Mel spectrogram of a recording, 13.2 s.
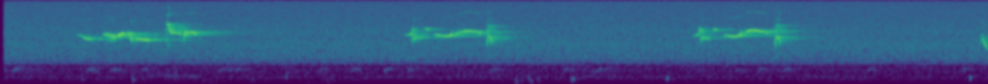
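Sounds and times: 
Common blackbird singing: 0:01.0 - 0:03.0, 0:05.4 - 0:06.8, 0:09.2 - 0:10.6.

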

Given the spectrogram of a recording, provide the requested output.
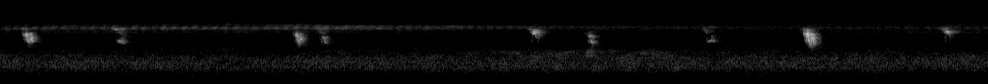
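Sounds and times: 
common chaffinch Fringilla coelebs calls: 0:00.2 - 0:00.5, 0:01.1 - 0:01.4, 0:02.9 - 0:03.4, 0:05.2 - 0:06.1, 0:07.0 - 0:07.3, 0:08.0 - 0:08.3.

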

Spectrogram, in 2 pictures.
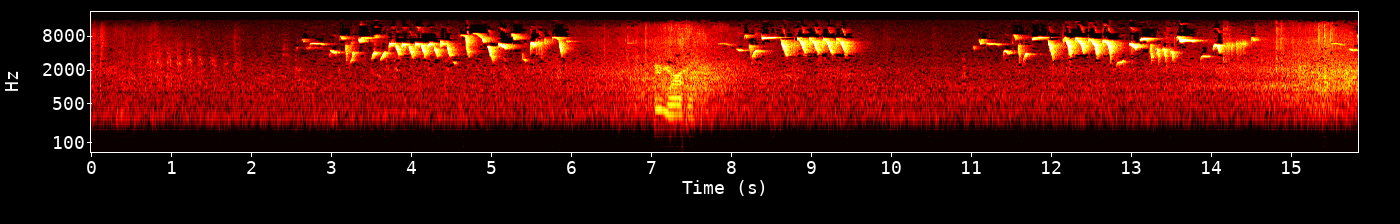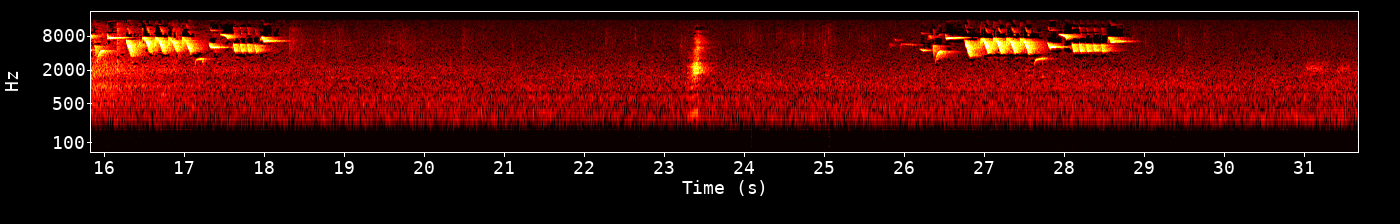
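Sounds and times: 
Eurasian wren trilling song: 0:02.4 - 0:09.7, 0:10.9 - 0:14.7, 0:15.5 - 0:18.3, 0:25.8 - 0:29.0.

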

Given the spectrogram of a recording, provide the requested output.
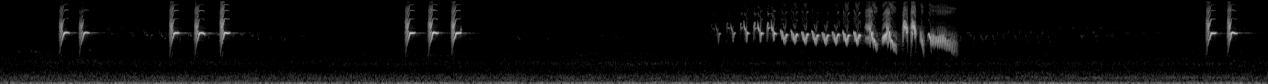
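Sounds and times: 
Common chaffinch Fringilla coelebs singing a fast run of chips ending in a flourish: 0:00.6 - 0:02.7, 0:07.1 - 0:11.4, 0:12.0 - 0:12.6.

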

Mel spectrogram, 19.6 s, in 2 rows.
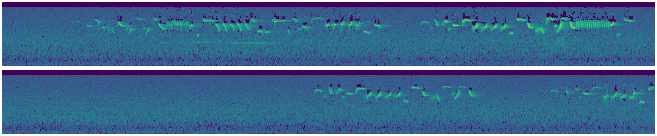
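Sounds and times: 
Eurasian wren Troglodytes troglodytes song: 0:01.0 - 0:09.6, 0:14.4 - 0:17.0, 0:18.0 - 0:19.5.

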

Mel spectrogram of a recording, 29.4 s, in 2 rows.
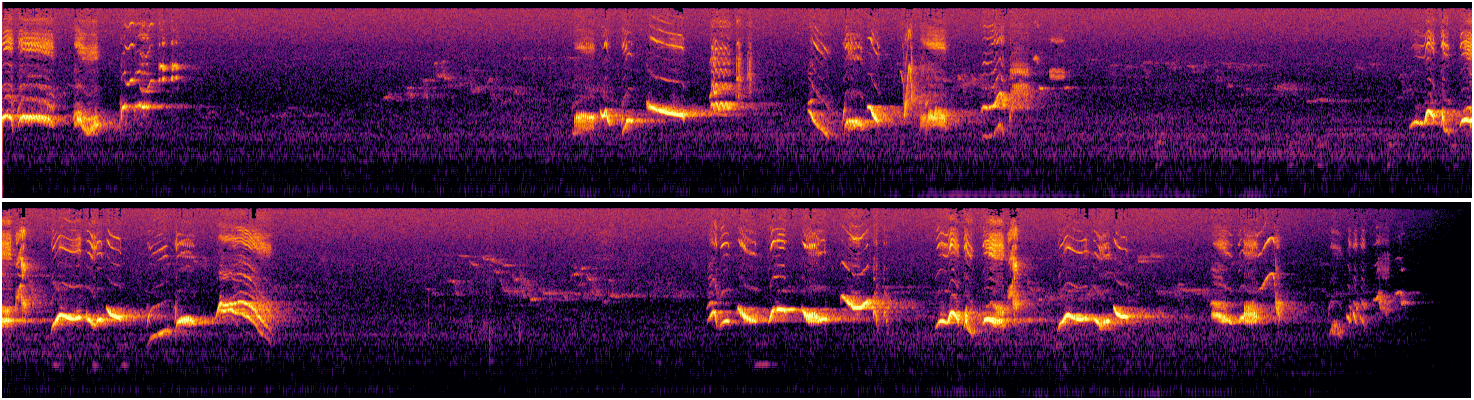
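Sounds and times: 
common blackbird singing: 0:00.0 - 0:18.0, 0:18.9 - 0:29.2.

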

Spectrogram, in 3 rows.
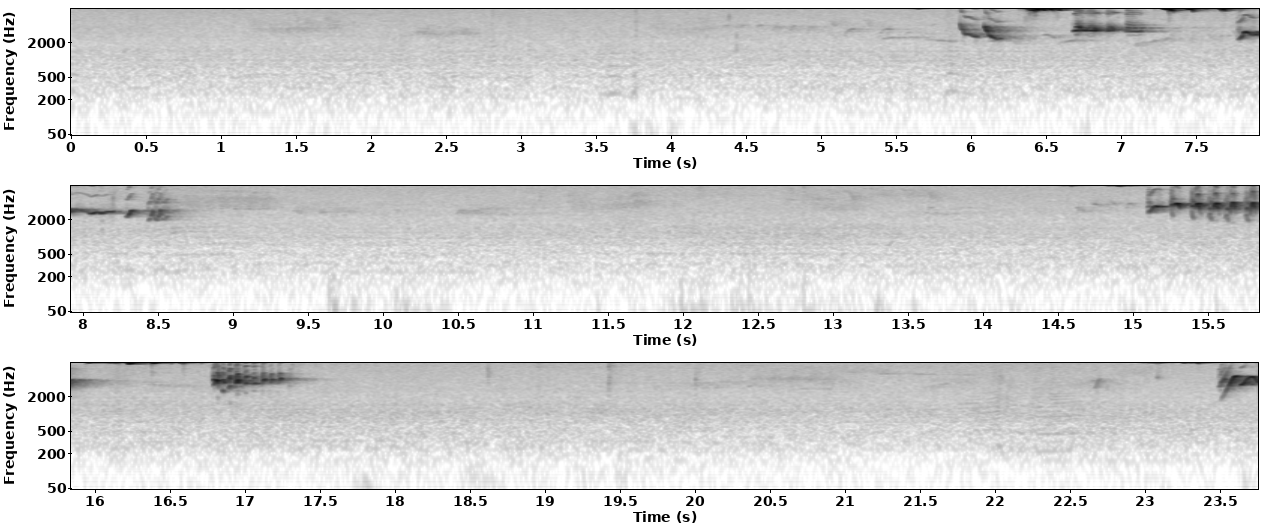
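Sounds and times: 
European robin singing: 0:04.6 - 0:08.7, 0:14.5 - 0:17.4, 0:23.0 - 0:23.7.

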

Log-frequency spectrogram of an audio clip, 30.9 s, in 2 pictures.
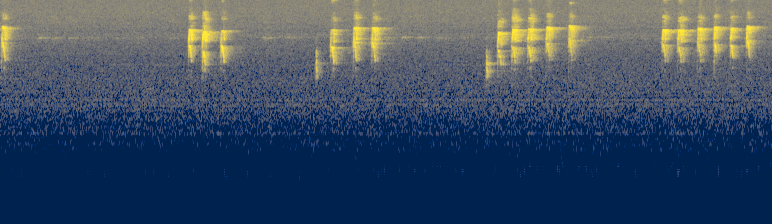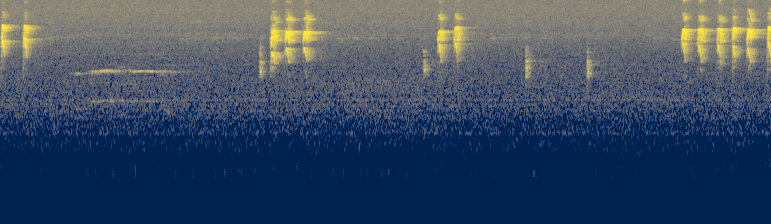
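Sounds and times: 
steady quiet hiss: 0:00.0 - 0:30.8
Eurasian blackbird thin drawn-out whistle: 0:16.9 - 0:19.1.

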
